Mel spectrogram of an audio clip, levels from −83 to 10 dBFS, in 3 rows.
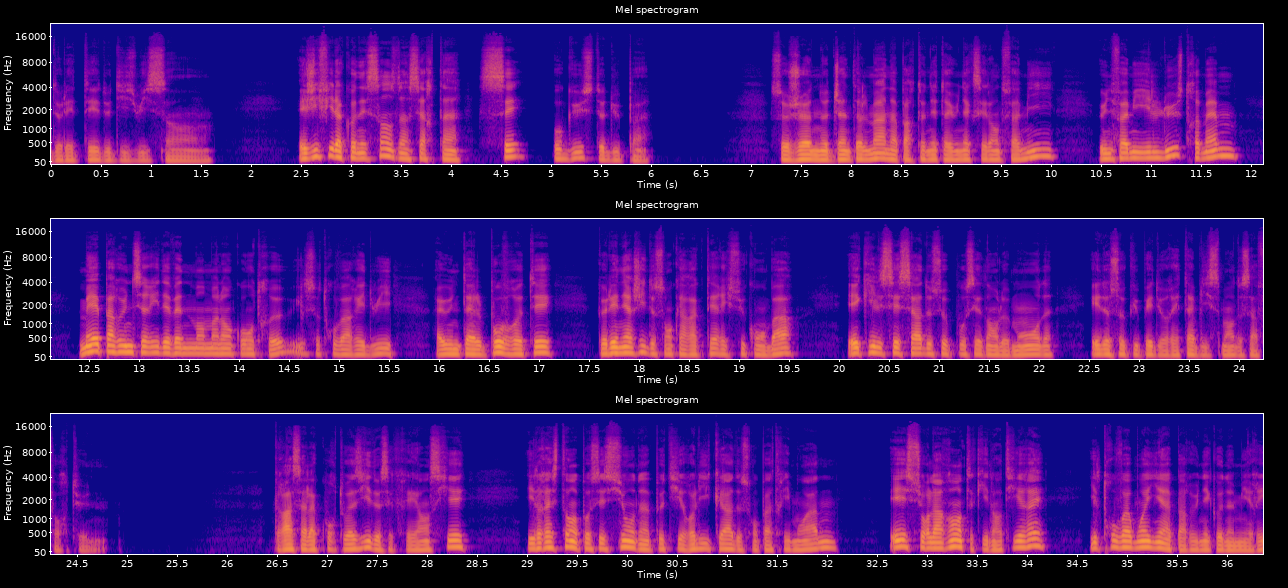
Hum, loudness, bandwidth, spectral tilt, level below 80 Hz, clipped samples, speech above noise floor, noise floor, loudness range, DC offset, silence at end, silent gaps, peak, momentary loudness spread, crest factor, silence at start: none; -20 LUFS; 16.5 kHz; -6 dB/octave; -40 dBFS; under 0.1%; 61 dB; -80 dBFS; 5 LU; under 0.1%; 0 s; 25.49-25.57 s; 0 dBFS; 11 LU; 20 dB; 0 s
